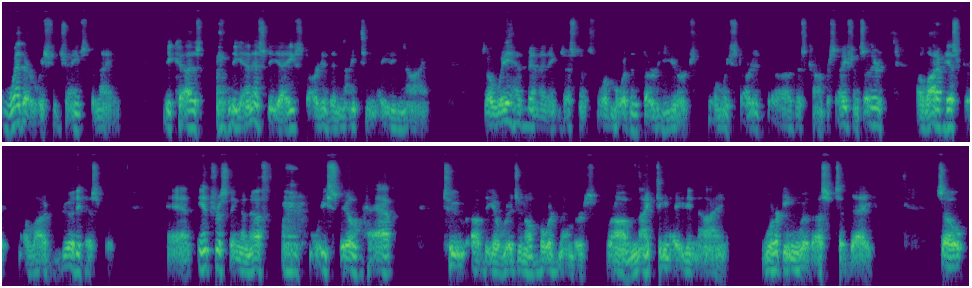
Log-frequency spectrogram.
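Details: Spasmodic dysphonia in an adult man who counts himself among people with SD.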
